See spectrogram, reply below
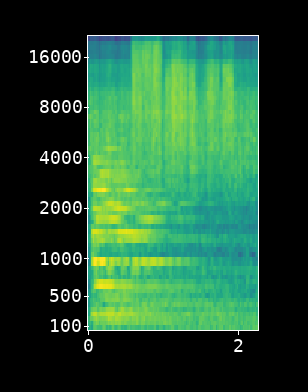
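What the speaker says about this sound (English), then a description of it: "The hour bell sounded with a deep, dull, hollow 1." A church hour bell tolls once with a deep, dull, hollow strike whose ringing hum slowly fades, fairly faint and alone.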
